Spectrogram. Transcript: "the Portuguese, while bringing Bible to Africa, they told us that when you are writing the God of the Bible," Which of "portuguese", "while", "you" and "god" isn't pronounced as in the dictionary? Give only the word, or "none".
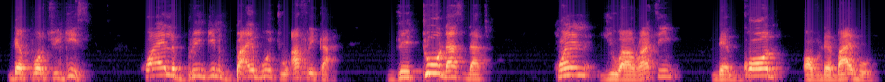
portuguese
